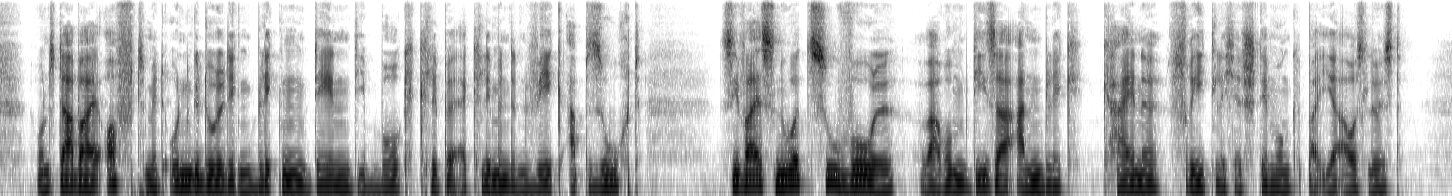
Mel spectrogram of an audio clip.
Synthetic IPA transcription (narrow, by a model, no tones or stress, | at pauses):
ʔʊntd̥abaɪʔɔftmɪtʔʊnɡədʊldɪɡŋ̩blɪkŋ̩deːndiːbʊɐkkʰlɪpəʔɛ̰ɐkʰl̥ɪməndən̩veːkʔapzuːxt | z̥iːvaɪsnuːɐt͡suvoːl | vaʁʊmdiːzɐʔanblɪk | kʰːaɪnəfʁ̥iːtʰlɪçəʃtɪmʊŋb̥a̰ɪʔiːɐʔaʊsløːst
